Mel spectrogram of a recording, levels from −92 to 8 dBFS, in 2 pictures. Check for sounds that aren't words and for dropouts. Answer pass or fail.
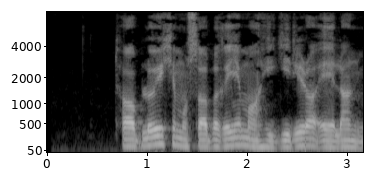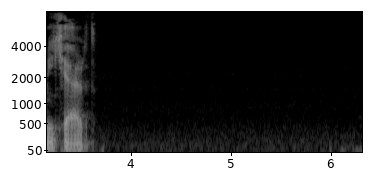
pass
